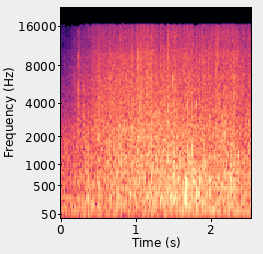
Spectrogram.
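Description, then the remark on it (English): A wild manatee named Berkey, wearing a GPS tag, slides off a stretcher into water among mangroves, making a continuous rush of sloshing, churning water, steady and fairly loud for a few seconds with no voices. “After a few moments wriggling on the stretcher, Berkey glides, I won't quite say gracefully, into the water.”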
